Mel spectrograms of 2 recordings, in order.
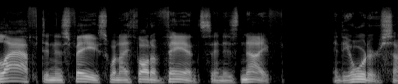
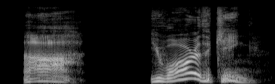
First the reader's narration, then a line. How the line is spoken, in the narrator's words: I cried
